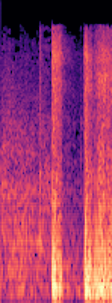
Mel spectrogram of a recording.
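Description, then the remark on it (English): A short fart sound: a quick sputtering burst followed by a longer, fuller blast, fairly loud, with no talking over it. “She farts, you act like she ain't do it because you trying to be cute”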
